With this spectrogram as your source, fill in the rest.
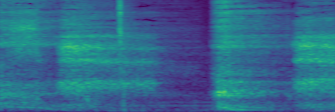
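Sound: deliberate heavy breathing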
